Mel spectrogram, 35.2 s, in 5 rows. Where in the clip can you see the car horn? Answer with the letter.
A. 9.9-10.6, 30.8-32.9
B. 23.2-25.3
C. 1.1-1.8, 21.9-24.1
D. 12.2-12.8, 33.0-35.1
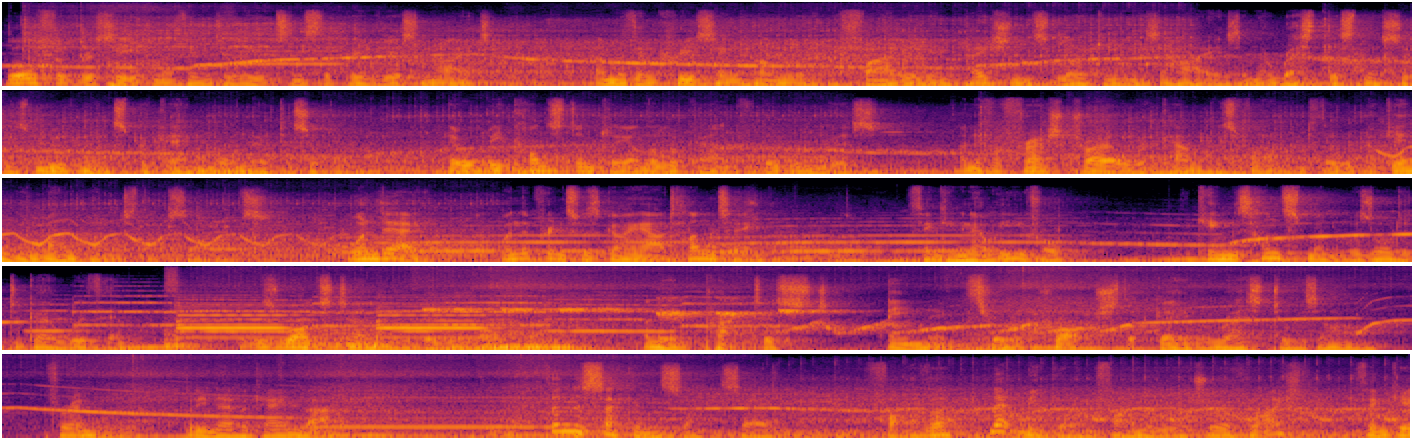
C.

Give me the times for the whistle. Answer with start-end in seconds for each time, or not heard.
23.2-25.3.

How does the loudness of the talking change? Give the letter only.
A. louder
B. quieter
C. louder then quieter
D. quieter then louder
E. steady
E.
